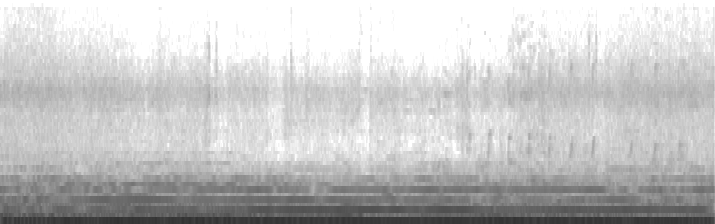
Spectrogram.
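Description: Conch shell (shankh) blown in one long, unbroken steady note, the call that signals the start of the Ganga aarti.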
